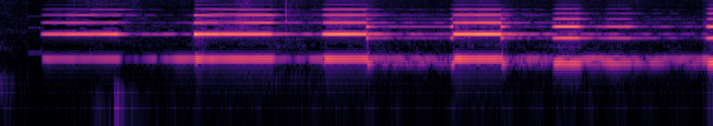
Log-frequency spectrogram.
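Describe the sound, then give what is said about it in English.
Pure, whistly ocarina-like tones from a phone app, played by someone blowing into their phone on the United States West Coast, in a string of short and held notes, mostly near one pitch with small dips and wavers, fairly loud, with no voices. “Possibly some free jazz on the ocarina.”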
